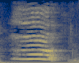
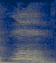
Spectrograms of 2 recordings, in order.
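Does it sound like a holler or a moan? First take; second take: holler; moan. First: It is a loud, strained holler. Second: It is a soft, low moan.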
